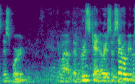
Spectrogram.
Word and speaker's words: bruschetta: This C-H-E is pronounced K.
